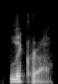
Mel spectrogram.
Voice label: "Lycra", American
